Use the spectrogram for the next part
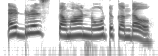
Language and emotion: Sindhi, neutral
